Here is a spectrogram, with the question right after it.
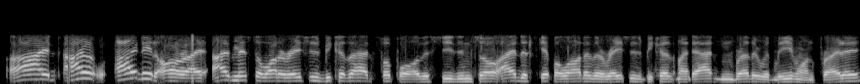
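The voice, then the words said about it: Radio voice. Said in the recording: “You got a radio voice, man. You should come on the radio with me.”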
